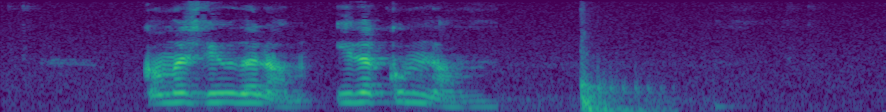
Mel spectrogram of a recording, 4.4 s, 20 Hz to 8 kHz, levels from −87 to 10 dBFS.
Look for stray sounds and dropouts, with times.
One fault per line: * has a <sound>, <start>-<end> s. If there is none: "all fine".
* has a thud, 2.9-3.4 s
